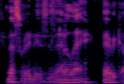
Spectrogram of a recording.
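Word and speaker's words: Atelier: Is Adelaide.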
